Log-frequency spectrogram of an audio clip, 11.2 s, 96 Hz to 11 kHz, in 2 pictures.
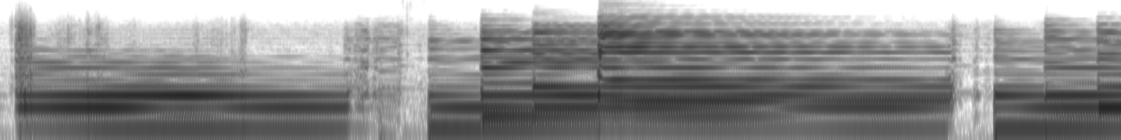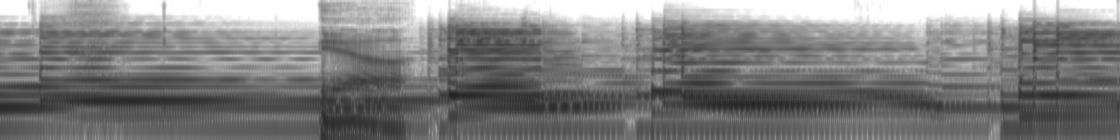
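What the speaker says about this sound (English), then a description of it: "Let's listen to the flange." Sustained electric guitar chords with a sweeping, swirling flanger effect from a Kurzweil KSP8, loud and close, with a brief spoken word near the end.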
